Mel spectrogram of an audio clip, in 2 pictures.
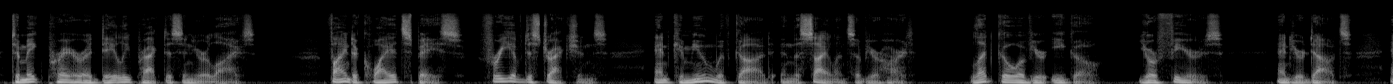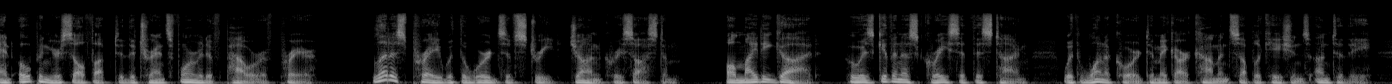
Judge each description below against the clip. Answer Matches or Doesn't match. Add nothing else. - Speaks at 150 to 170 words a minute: Matches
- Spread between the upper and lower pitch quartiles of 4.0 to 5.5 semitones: Matches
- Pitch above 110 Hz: Doesn't match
